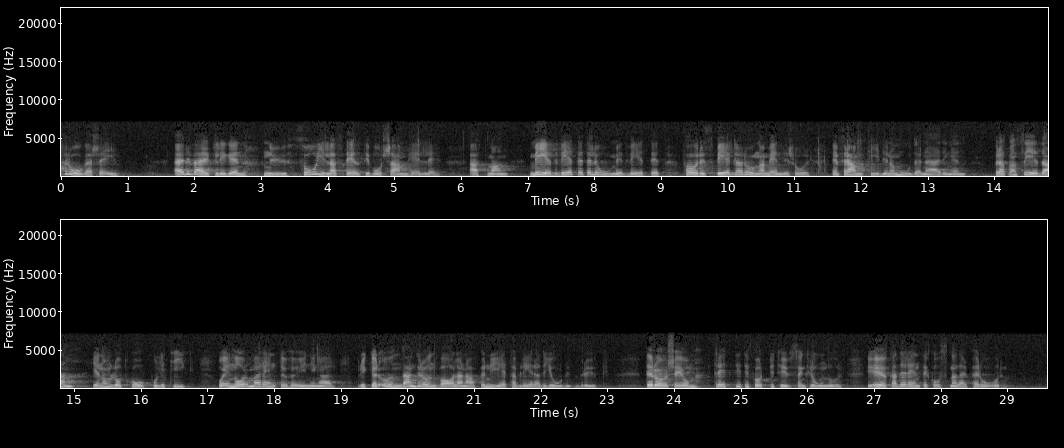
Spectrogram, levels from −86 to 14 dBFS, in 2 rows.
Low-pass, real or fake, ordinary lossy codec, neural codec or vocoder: 7.2 kHz; real; none; none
